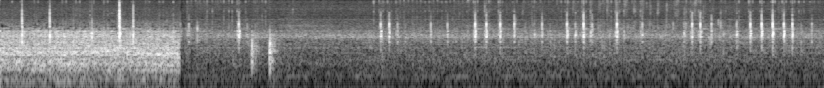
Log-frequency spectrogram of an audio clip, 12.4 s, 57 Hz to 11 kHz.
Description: Canon ELPH 310 HS / clicking noise when shooting video PROBLEM !!!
